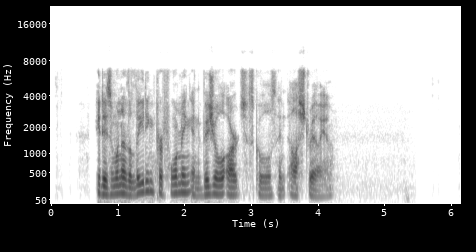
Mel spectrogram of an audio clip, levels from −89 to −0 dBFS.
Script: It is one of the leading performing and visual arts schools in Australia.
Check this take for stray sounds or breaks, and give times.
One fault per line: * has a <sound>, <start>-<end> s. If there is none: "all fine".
all fine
